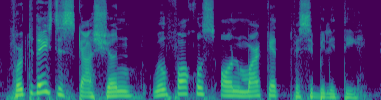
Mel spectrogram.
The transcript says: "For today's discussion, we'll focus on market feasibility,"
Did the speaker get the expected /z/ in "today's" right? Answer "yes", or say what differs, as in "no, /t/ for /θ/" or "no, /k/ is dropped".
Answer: no, /s/ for /z/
